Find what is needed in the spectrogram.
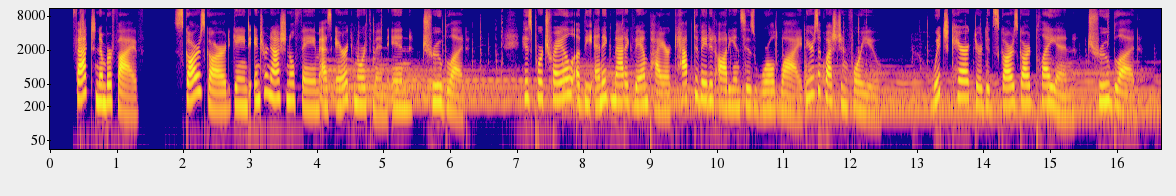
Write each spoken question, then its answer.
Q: Which character did Skarsgård play in True Blood?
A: Correct answer, Eric Northman.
